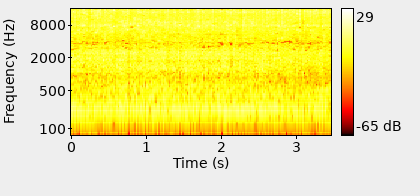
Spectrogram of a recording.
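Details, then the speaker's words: Idling two-stroke scooter with variator, after reassembly and bearing replacement: steady high-pitched squeak, constant in pitch, appearing only once warm, absent when cold; owner suspected a bearing but ruled it out since the wheel is stationary, source unclear. "я сейчас все собрал у меня падшими у кого и стоит середине мечтали и вот когда нагрелся появился холодный не было вообще"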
